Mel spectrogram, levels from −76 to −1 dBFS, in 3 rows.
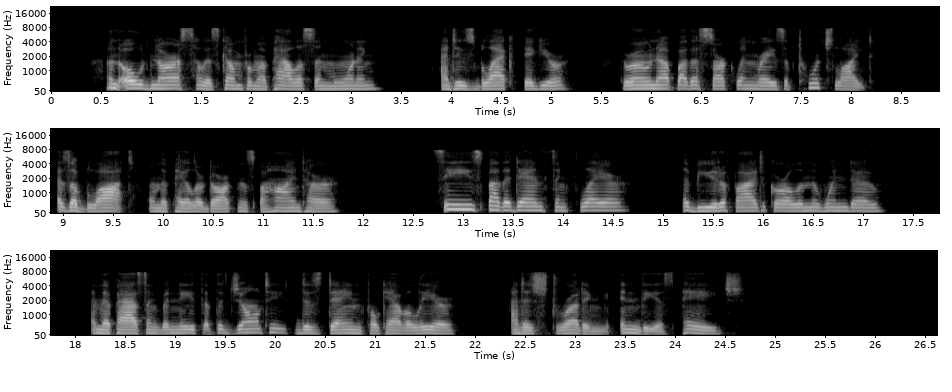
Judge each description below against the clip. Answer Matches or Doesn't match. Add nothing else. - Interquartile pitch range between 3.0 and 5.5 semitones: Doesn't match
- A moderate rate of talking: Doesn't match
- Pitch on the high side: Doesn't match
